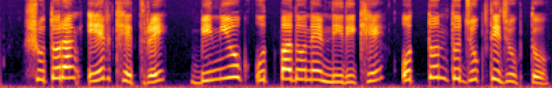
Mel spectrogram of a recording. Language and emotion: Bengali, neutral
